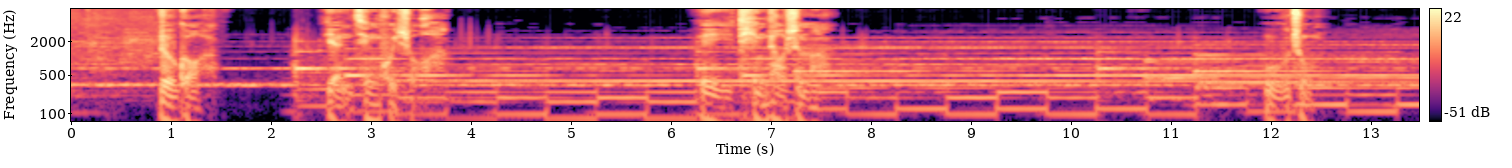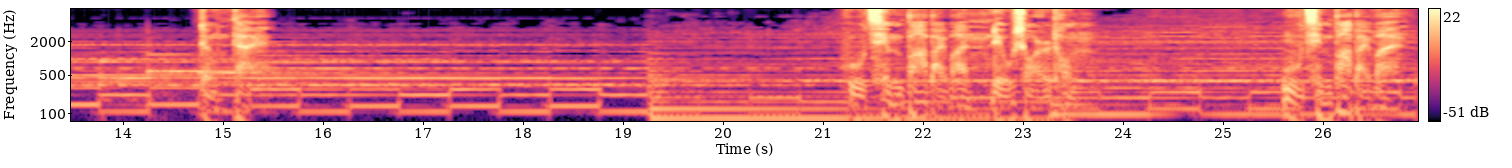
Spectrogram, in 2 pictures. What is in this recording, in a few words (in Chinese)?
公益广告; 央视留守儿童公益广告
